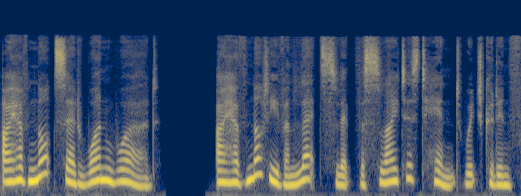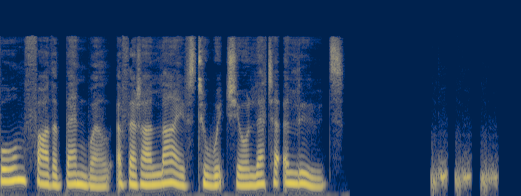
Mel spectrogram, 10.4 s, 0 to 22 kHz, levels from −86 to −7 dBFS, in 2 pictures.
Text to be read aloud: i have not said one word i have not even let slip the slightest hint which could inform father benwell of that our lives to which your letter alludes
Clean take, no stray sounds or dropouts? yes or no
no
